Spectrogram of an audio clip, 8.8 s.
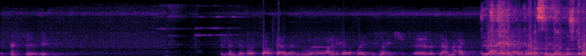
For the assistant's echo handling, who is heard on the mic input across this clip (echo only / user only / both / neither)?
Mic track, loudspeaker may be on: both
